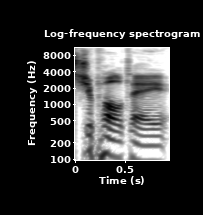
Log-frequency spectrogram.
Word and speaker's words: Chipotle: It's Chipotle.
